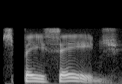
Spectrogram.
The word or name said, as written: space-age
